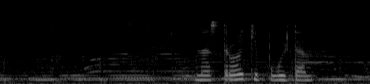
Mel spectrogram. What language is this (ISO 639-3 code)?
rus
